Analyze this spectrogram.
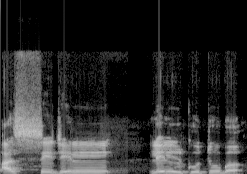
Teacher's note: با پر جو ہم نے وقف کی وجہ سے قلقلہ کیا، یہ قلقلہ قوی ہے۔ وقف میں غیر مشدد وہ حروف قلقلہ آ جائیں تو ان پر جو قلقلہ ہوتا ہے قلقلہ قوی ہوتا ہے۔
